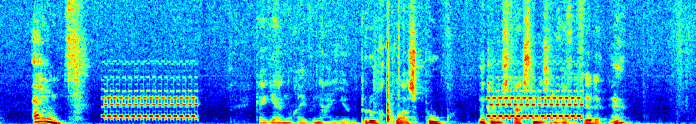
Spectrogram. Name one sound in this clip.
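A telephone rings twice.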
